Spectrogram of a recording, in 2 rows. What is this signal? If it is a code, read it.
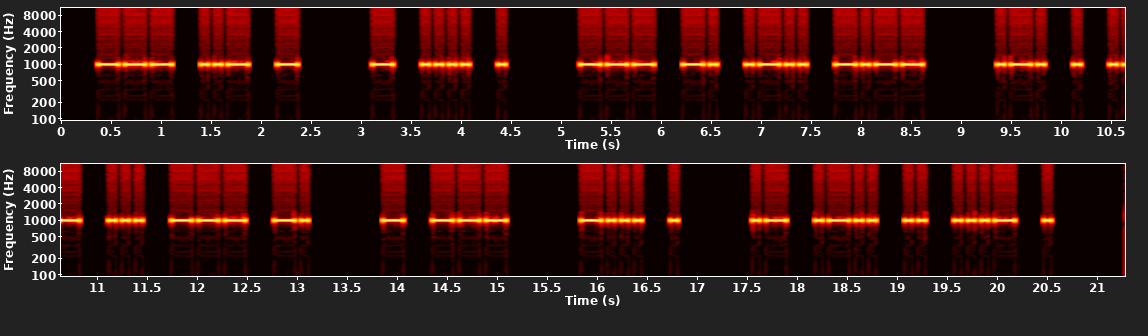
Morse code, heard as a keyed tone, about 18 wpm, spaced as for 15 wpm, 1000 Hz. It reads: OUT THE ONLY REASON TO BE ALIVE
